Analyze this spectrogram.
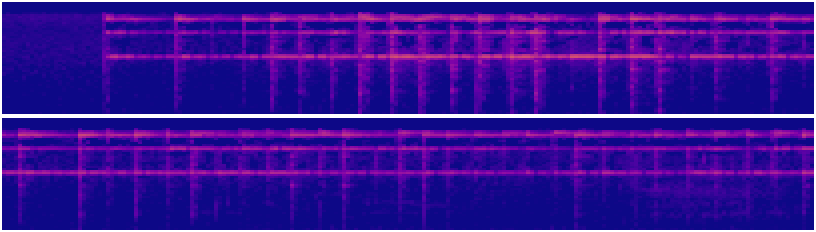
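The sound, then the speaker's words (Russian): A small hand bell rings during a devotional offering. Rapid, bright strikes come close together for the first few seconds, then settle into a quieter, sustained shimmering ring that fades slowly toward the end. “Ну, вот сейчас бери колокольчик и будем предлагать.”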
